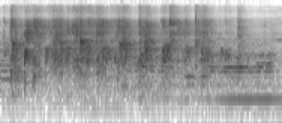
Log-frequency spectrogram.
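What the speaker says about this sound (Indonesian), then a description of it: "tepuk tangan untuk semuanya" A class of students clapping in a classroom, a dense patter of hands that continues for several seconds with some voices mixed in.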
